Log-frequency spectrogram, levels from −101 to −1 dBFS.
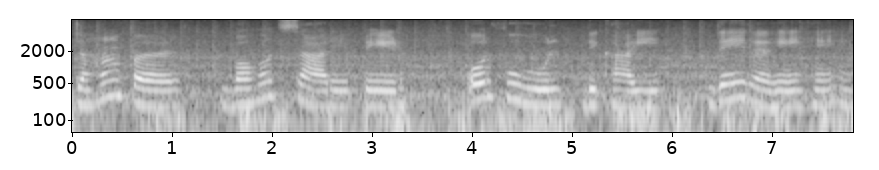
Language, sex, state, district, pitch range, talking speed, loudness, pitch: Hindi, female, Madhya Pradesh, Dhar, 180-205 Hz, 85 wpm, -15 LUFS, 190 Hz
